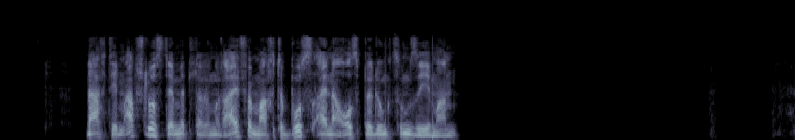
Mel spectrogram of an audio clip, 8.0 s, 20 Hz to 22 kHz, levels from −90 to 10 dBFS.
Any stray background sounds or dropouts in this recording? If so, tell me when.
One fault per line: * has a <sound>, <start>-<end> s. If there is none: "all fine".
all fine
